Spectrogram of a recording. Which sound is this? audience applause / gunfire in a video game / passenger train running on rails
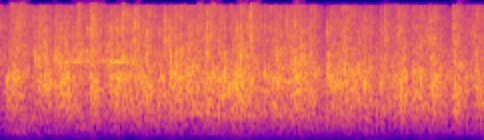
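audience applause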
